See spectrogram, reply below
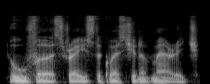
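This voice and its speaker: A man's voice: very deep voice, normal speed, vocal fry, dry recording, clean studio sound, full character voice. A man voicing a patient French police inspector who asks terse, probing questions in an audiobook. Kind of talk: audiobook character dialogue.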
